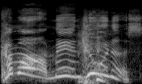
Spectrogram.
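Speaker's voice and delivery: imitated yell. Retelling how a companion in the game yelled to join: imitating someone yelling. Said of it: "is just yelling at me".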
